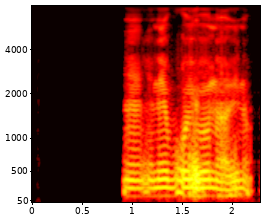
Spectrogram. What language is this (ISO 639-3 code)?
asm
